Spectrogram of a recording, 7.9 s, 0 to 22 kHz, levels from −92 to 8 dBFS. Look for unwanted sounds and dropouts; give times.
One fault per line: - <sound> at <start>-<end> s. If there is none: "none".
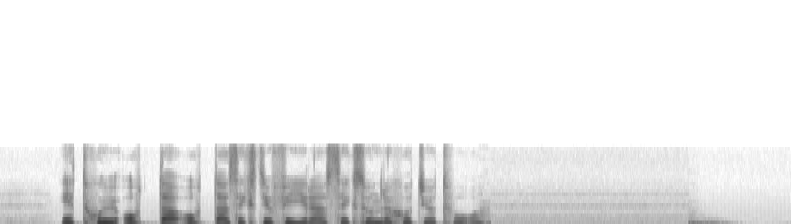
none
